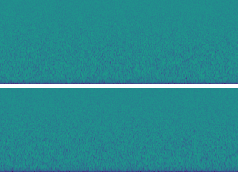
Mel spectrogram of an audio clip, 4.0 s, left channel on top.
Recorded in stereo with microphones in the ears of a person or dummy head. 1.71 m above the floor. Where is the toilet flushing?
I don't hear a toilet flushing.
